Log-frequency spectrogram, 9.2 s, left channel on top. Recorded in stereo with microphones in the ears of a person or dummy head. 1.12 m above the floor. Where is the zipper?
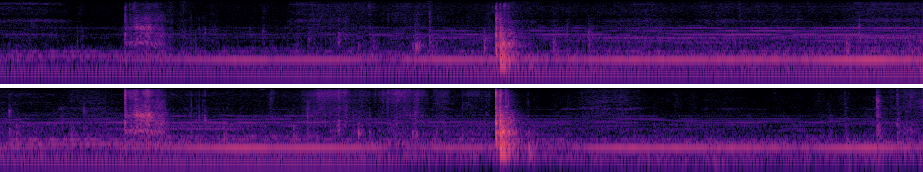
60° right (ahead or behind), 0.6 m.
